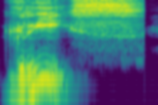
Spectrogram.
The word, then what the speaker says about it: Gris: I believe it's called Gris. You are correct with your Spanish pronunciation.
